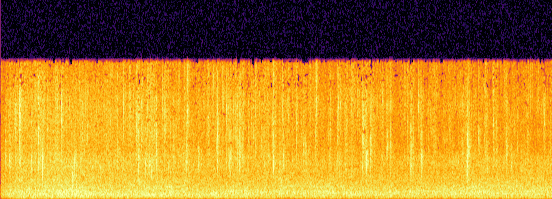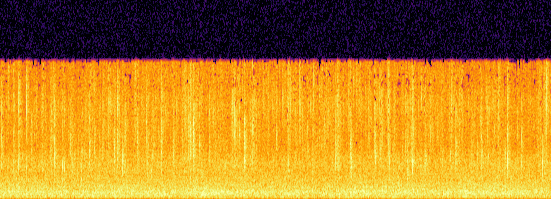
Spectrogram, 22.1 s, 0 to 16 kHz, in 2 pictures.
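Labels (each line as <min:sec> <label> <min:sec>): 0:00.0 Rain repeatedly falls on the pavement. 0:22.1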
